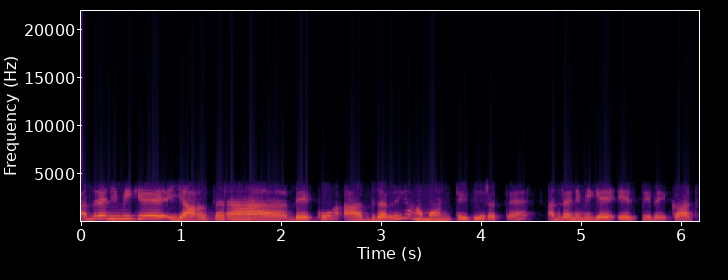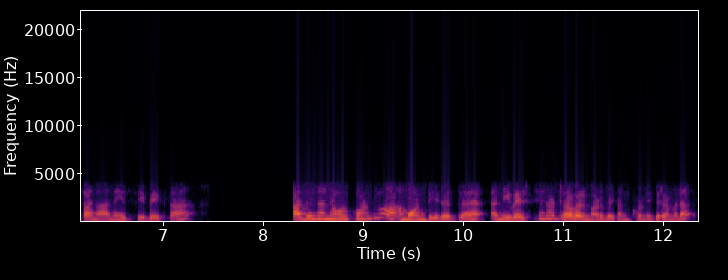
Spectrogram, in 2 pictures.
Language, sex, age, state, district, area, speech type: Kannada, female, 18-30, Karnataka, Hassan, rural, conversation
